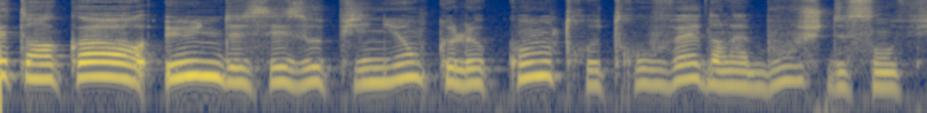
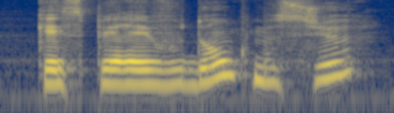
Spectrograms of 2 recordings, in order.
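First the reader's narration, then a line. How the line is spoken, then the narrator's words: Plain. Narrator (French): demanda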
